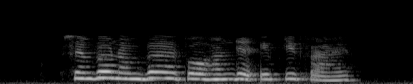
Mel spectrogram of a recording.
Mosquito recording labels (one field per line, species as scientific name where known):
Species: no mosquito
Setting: cup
